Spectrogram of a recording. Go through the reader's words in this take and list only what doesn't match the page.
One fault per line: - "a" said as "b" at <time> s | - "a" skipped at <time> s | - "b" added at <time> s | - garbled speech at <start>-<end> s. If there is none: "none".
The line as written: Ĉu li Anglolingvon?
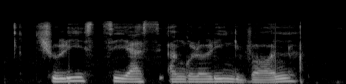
- "scias" added at 0.9 s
